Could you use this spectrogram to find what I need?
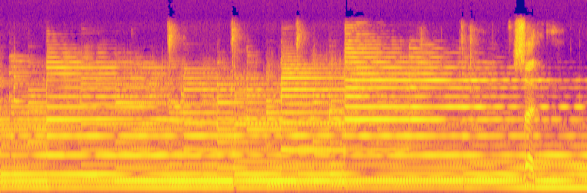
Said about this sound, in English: I've got it set up for the fake whammy as well, the fake harmonic. I use the mod chorus echo a lot in this preset.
